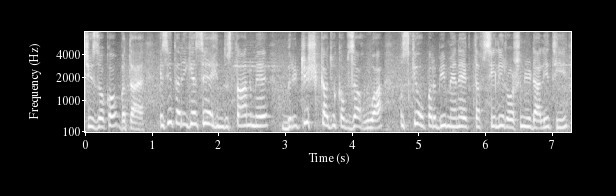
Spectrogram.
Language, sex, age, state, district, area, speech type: Urdu, male, 18-30, Delhi, North West Delhi, urban, spontaneous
